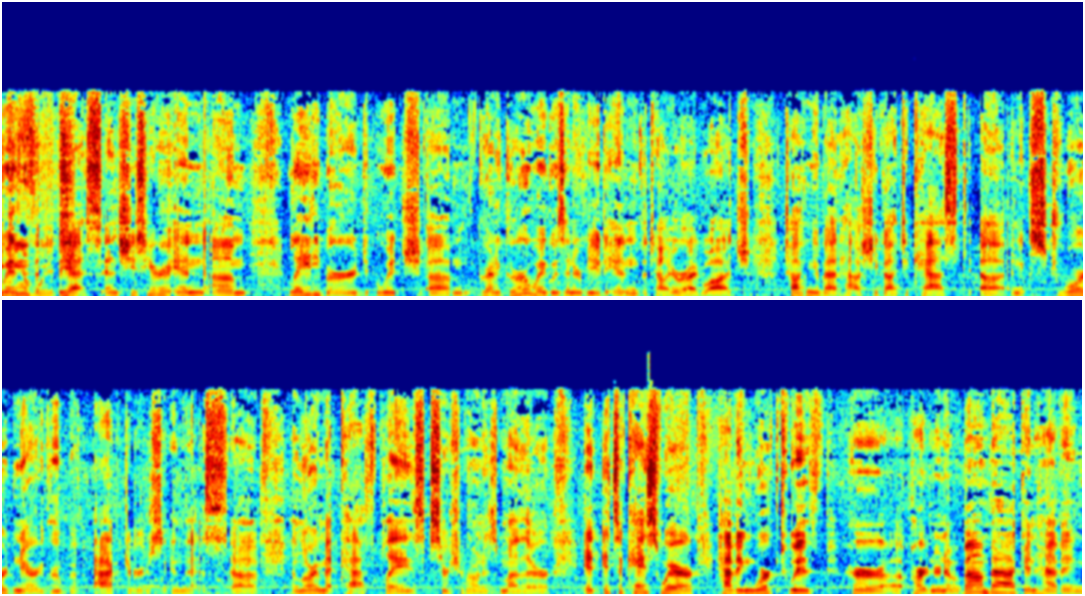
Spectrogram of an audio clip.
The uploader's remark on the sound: Sit down at the Telluride Film Festival.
